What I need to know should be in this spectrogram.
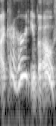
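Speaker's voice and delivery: put-on very high, unbroken, prepubescent little boy voice. During a band story game, threatening two other players in a prepubescent voice. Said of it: "In just like the most prepubescent voice possible".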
